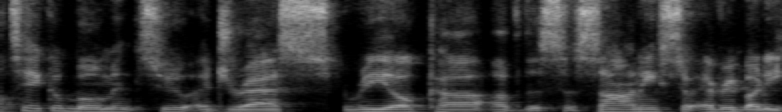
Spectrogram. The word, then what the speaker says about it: Ryokah: name, Ryokah or Ryokah, depending on how you like to pronounce it. The Y is given more of an E sound, and that's why we say Ryokah.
